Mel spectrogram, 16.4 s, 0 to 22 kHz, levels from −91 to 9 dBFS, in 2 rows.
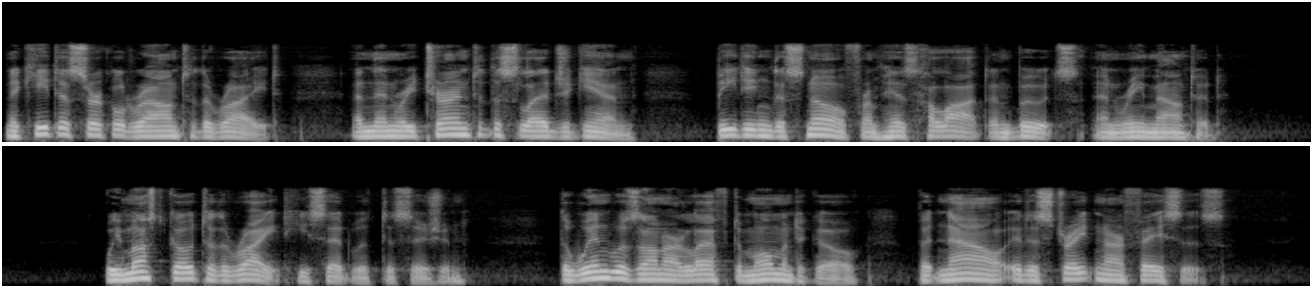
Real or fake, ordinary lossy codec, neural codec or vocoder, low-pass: real; Opus, 64 kbps; none; 7.2 kHz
